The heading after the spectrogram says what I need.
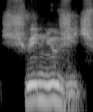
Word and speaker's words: Świnoujście: Ian can correct my pronunciation, but it's Świnoujście, right?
